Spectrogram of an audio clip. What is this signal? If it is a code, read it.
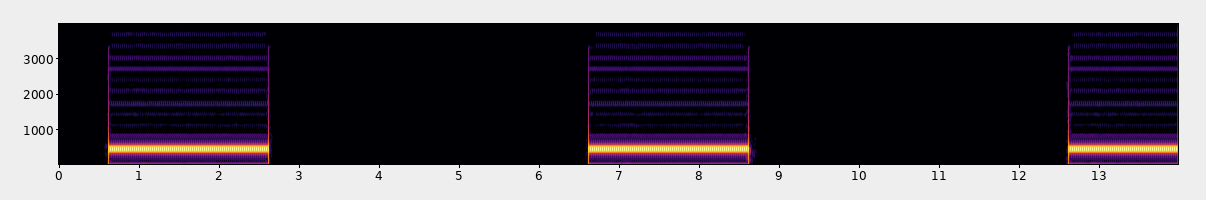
Ringback tone (North America), 440 + 480 Hz.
